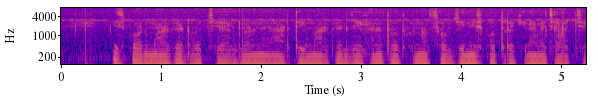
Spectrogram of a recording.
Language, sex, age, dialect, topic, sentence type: Bengali, male, 18-24, Western, banking, statement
